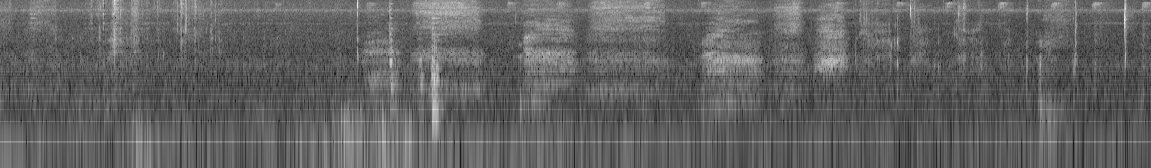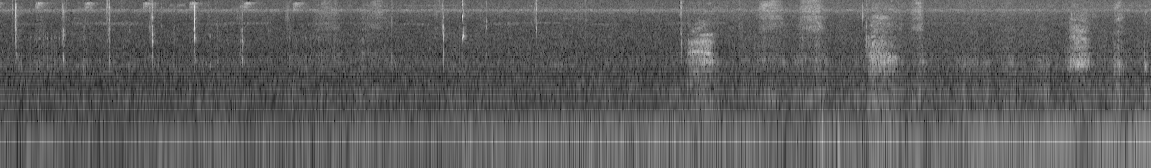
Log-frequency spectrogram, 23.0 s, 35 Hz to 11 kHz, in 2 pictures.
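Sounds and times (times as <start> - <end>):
man sniffing and breathing: 3.6 - 8.8, 18.3 - 23.0
chewing: 8.5 - 17.0.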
